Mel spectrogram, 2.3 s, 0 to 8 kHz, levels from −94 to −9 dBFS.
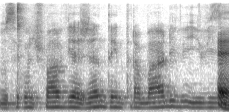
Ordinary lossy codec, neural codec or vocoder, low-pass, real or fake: none; none; 7.2 kHz; real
